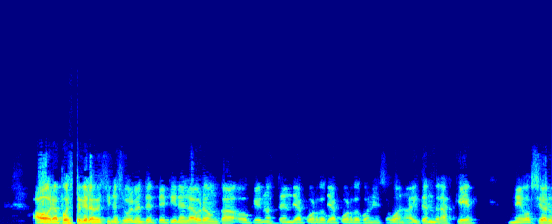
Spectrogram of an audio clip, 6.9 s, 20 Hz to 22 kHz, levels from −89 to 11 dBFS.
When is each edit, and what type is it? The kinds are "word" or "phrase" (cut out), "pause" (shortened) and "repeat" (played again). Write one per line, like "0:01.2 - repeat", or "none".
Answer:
0:04.1 - repeat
